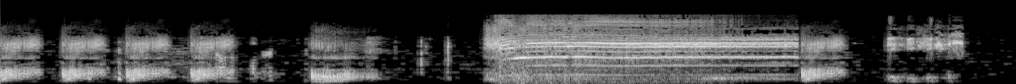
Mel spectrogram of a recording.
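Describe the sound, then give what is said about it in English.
A run of short, punchy fart sound effects from a soundboard in quick succession, followed by a long, loud, drawn-out buzzing fart and a final brief one. “I want a fart.”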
